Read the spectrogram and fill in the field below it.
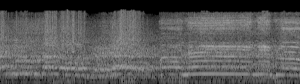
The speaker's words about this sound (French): on se replonge avec vous, Hélène Roussel, et avec les supporters dans cette ambiance de folie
